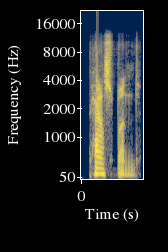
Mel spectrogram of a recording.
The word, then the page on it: passband: American English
